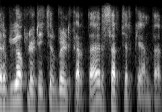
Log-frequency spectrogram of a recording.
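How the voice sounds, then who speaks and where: A man's voice has a dark, mellow tone. The background is quiet. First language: Punjabi (speaking Hindi). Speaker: professor. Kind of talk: lecture. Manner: halting.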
